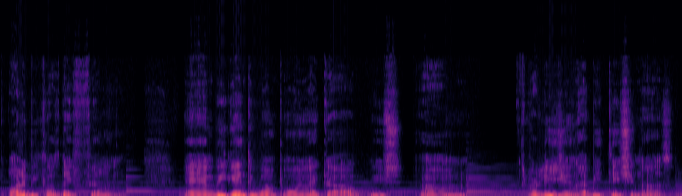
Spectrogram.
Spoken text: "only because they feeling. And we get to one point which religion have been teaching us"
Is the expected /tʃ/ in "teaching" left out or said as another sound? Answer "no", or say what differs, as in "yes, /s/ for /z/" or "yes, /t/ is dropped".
yes, /ʃ/ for /tʃ/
